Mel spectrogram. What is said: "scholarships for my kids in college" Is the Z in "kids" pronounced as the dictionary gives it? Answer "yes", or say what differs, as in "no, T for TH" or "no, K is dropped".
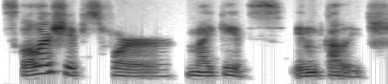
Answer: no, S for Z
